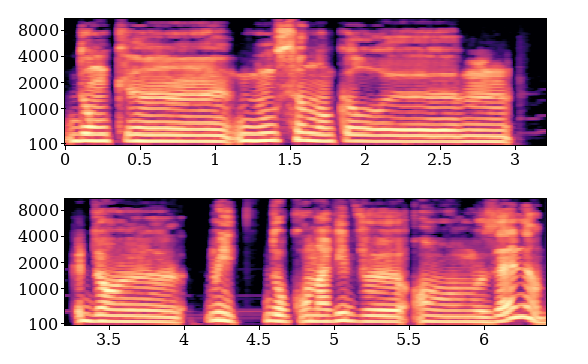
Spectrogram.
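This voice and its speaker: A woman speaks very slowly at a very deep, low pitch with fairly even intonation, recorded with a dry, close sound and no echo. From northern France. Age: 60s. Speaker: Paralympic athlete. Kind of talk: interview. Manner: halting, many hesitations.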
